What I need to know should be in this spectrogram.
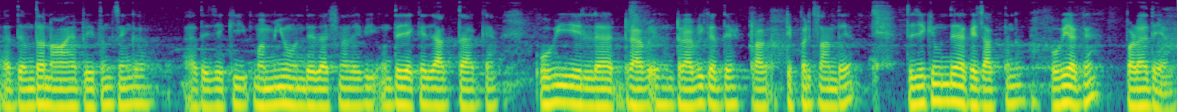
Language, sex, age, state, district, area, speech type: Dogri, male, 18-30, Jammu and Kashmir, Udhampur, rural, spontaneous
